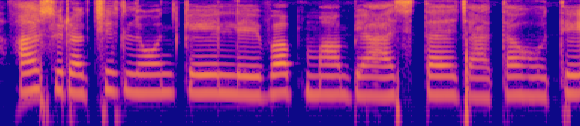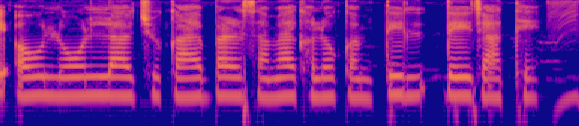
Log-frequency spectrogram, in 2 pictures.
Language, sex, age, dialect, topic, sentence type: Chhattisgarhi, female, 18-24, Western/Budati/Khatahi, banking, statement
